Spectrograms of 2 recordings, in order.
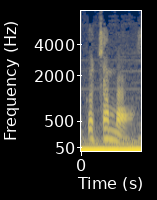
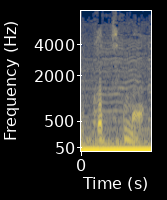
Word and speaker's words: Cochamó: No se dice Cochamó, se dice Cochamó. – Cochamó, ok.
